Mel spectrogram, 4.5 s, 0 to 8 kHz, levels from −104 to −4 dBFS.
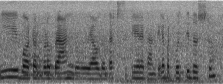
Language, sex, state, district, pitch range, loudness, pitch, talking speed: Kannada, female, Karnataka, Koppal, 195-220 Hz, -18 LUFS, 205 Hz, 135 wpm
